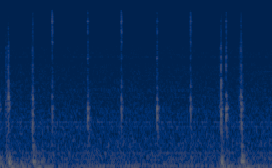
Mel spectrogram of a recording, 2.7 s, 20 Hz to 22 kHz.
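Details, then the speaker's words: 2002 VW Jetta MK4 after replacing the failing turn signal flasher relay, which kept clicking after signals were off: quiet crisp steady clicks about three a second, quieter than the old one; normal flasher. "Excellent. It's not quite as loud as the old one."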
